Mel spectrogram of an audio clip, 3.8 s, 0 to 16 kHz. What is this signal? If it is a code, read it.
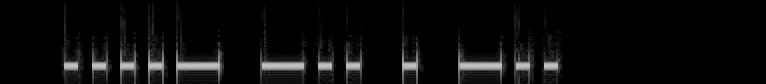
Morse code, heard as a keyed tone, about 17 wpm, 700 Hz. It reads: 4DED
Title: All Cut Numbers - 4-Digit 17wpm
